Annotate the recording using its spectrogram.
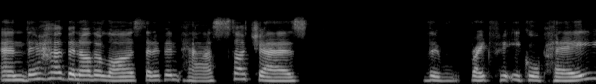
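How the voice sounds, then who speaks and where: A woman speaks in a normal speaking voice with an American accent. Her medium pitch shows ordinary variation at a fairly slow pace. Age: 60s. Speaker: meeting host, toastmaster of the day. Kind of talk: club meeting speech. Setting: online video meeting.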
